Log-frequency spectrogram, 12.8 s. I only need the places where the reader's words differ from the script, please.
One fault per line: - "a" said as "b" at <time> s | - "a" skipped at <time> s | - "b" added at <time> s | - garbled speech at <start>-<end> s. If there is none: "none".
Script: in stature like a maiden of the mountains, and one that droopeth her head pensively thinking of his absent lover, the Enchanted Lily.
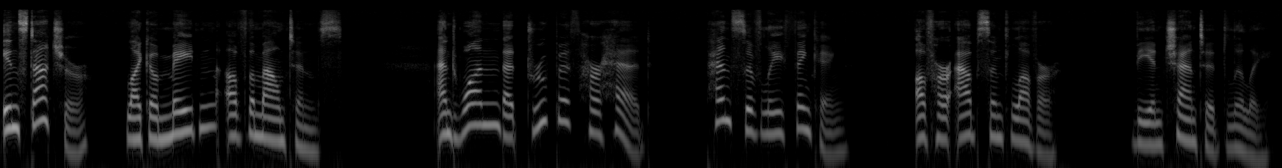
- "his" said as "her" at 9.3 s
